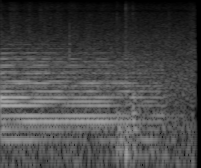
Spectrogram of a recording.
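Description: Upright piano's last chord ringing on and slowly dying away as the piece ends, with a faint knock a little past a second in.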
